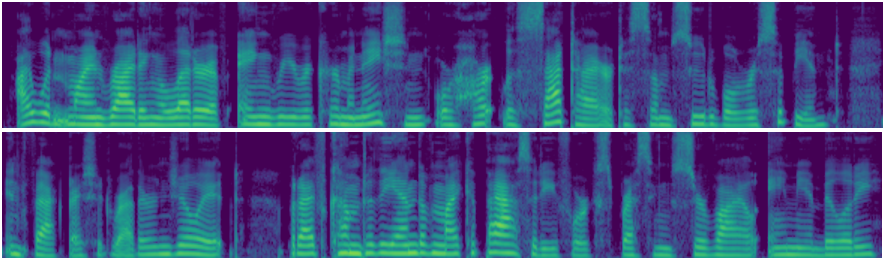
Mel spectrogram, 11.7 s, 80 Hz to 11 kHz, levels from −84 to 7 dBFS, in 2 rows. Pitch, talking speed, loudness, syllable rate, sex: 185 Hz, 185 wpm, -21 LUFS, 5.9 syllables/s, female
